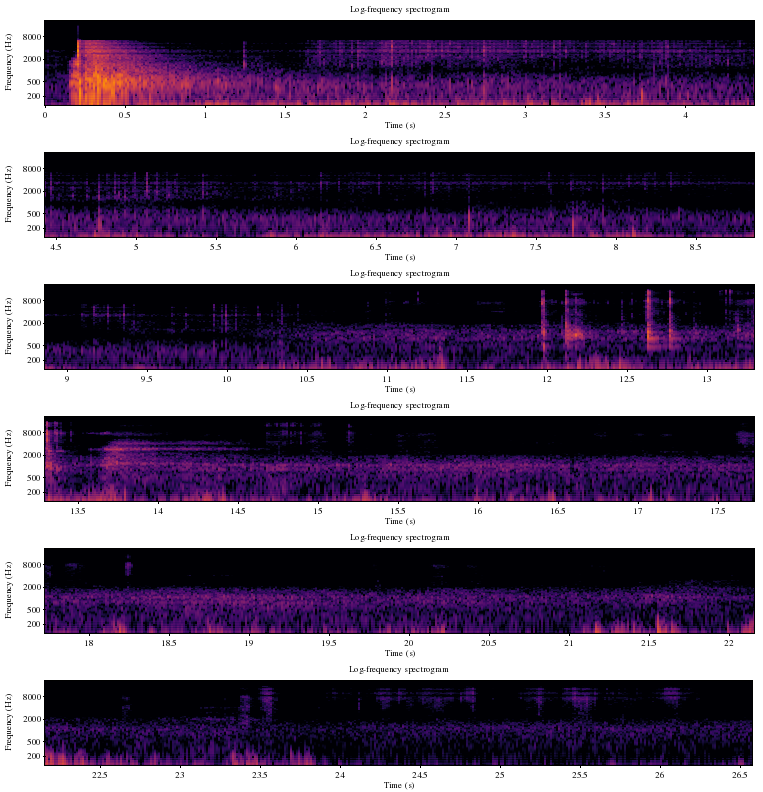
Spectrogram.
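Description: A thrown steel hammer-axe strikes the wooden target log with one loud, sharp hit that rings briefly, spearing an aluminium drink can against the wood. After it come fainter sounds: a few sharp clicks about halfway through and a low rumble underneath.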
